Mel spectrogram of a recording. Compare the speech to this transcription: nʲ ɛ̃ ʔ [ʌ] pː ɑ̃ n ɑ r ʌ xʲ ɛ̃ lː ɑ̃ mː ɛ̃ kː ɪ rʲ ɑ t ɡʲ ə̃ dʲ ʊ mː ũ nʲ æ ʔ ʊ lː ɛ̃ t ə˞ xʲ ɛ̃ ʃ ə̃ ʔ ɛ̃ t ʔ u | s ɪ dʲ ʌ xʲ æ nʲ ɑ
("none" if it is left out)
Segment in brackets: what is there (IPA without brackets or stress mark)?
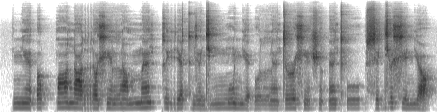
ʌ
